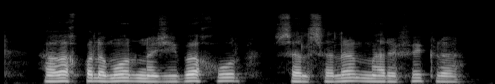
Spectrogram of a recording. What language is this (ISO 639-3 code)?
pus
